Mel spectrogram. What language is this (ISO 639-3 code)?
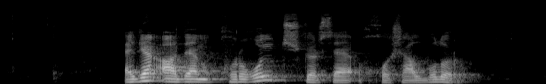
uig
